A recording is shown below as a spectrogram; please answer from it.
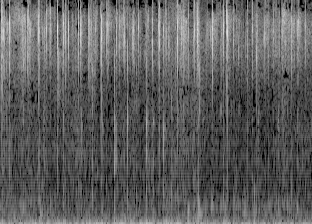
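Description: A white, slim plastic computer keyboard with a hollow housing is typed on with fingertips, then held above the microphone in both hands while fingers tap and press on the keys and underside. The result is a rapid, steady stream of short, crisp plastic clicks and taps with a bright, high-frequency edge and a faint low thump beneath, each click dying away almost instantly.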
